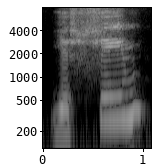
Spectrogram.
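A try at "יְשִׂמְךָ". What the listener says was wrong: Where's the dot? Left or right? No, left is sin. Sinister. S. Yasim.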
